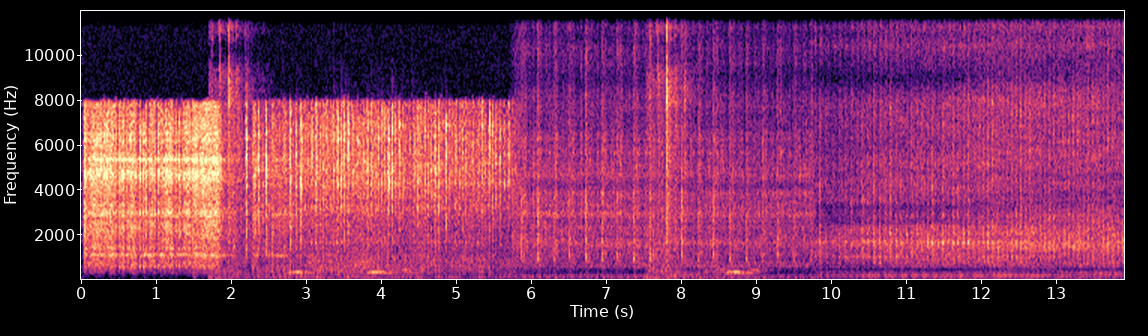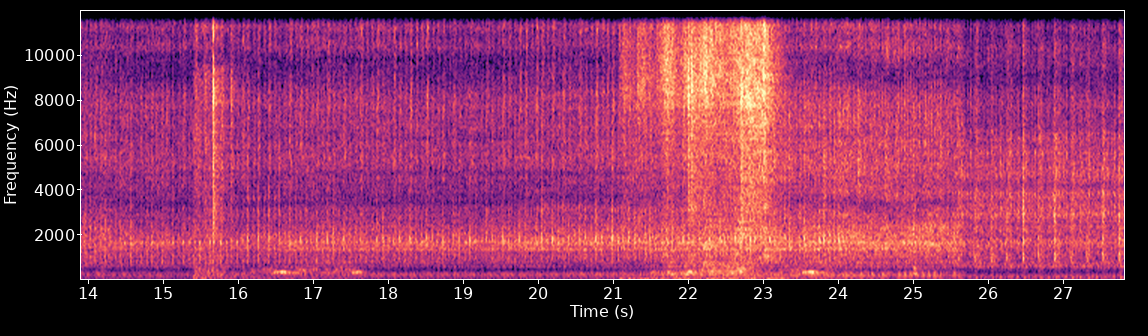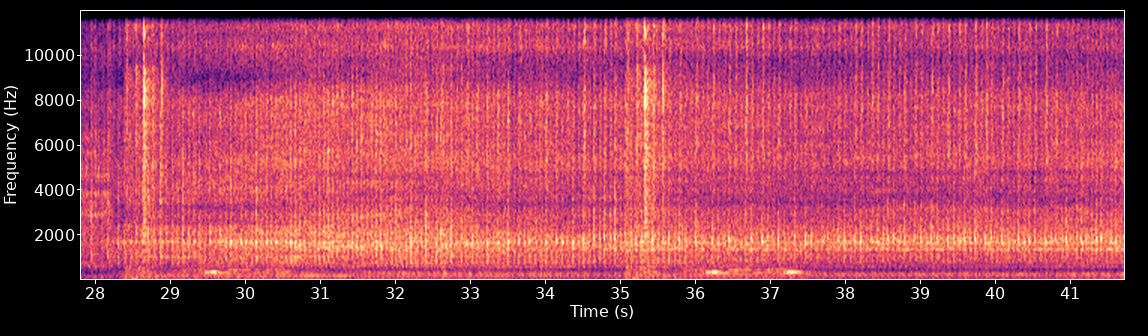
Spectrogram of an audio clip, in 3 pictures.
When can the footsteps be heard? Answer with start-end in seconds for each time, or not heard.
not heard.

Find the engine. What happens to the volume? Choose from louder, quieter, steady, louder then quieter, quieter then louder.
quieter then louder.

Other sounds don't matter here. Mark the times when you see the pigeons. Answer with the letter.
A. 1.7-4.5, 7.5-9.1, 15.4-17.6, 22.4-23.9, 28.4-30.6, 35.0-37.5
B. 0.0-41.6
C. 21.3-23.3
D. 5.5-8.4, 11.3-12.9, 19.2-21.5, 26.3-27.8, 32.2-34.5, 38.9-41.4
A.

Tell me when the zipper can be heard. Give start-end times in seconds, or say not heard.
21.3-23.3.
